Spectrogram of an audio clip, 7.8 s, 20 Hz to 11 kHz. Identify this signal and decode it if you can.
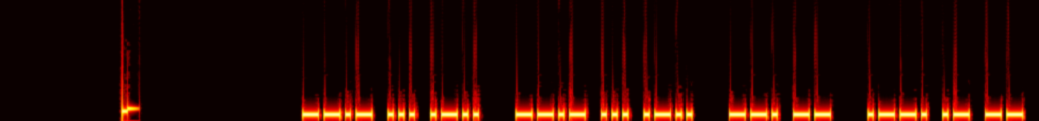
Morse code, heard as a keyed tone, about 30 wpm, 650 Hz. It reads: QSL QSL GM PAM
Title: SOTA QSO Practice 30wpm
